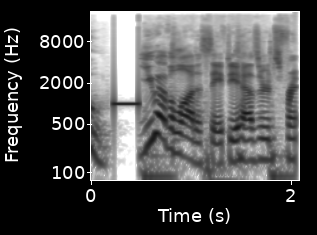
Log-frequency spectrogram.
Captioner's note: beep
